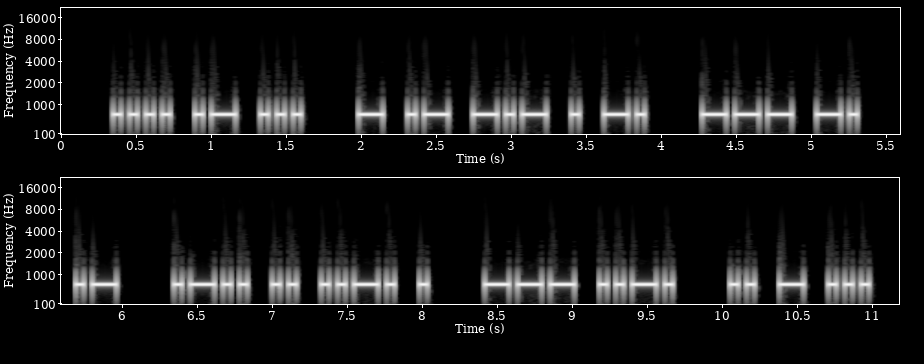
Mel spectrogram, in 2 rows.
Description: Morse code, heard as a keyed tone, about 22 wpm, 700 Hz. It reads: HAS TAKEN ON A LIFE OF ITS
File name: practice / 22wpm / Sets of 8 Words - 22wpm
